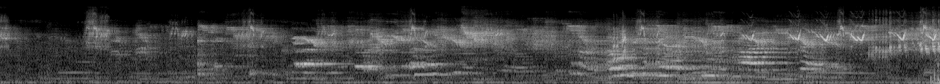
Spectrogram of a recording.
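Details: Nestling sparrows being fed in the nest: busy high chirping that ends in a quick series of short, sharp, repeated chip notes, over soft voice-like background sounds.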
